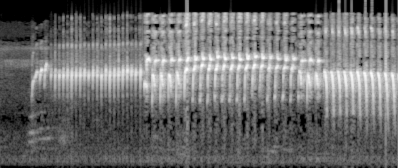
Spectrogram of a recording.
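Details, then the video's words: Atlantic canary singing a song filled in with lovebird phrases; a rising whistle opens into long, rapid trains of sharp chirps around seven per second, shifting pitch midway and dropping lower near the end. "kenari isian love bird"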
